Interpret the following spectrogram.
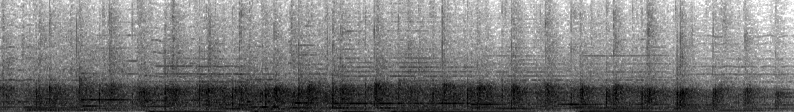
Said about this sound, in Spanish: Aplauso para Jimena Pérez Arbelo.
